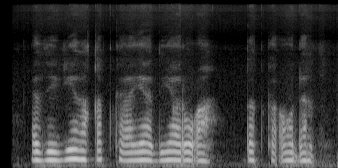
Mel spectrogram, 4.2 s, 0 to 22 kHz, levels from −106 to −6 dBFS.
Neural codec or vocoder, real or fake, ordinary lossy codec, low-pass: none; real; none; 19.8 kHz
